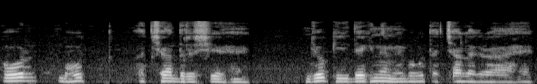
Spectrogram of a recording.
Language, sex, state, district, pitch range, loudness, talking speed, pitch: Hindi, male, Uttar Pradesh, Saharanpur, 125-150 Hz, -17 LUFS, 155 wpm, 135 Hz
